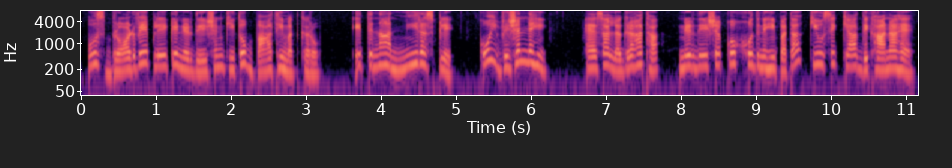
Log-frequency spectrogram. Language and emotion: Hindi, disgusted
